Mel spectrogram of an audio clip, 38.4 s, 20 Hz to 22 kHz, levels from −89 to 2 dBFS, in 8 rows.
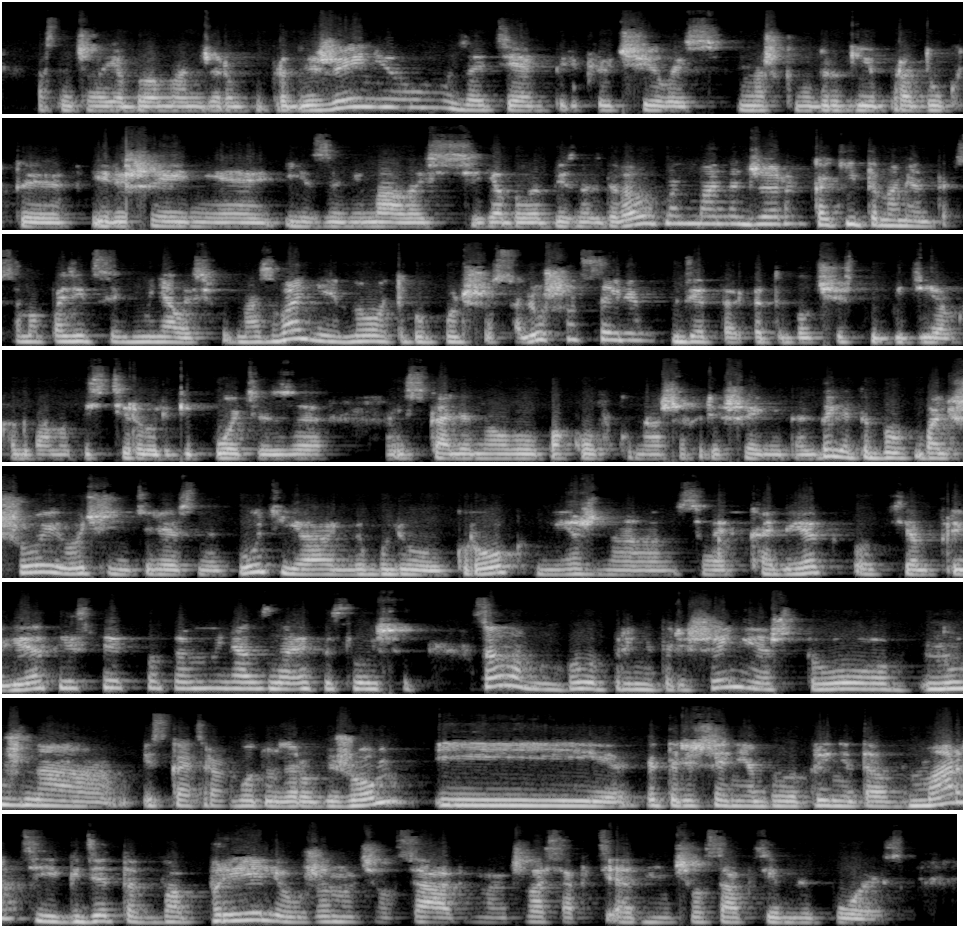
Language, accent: Russian, native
